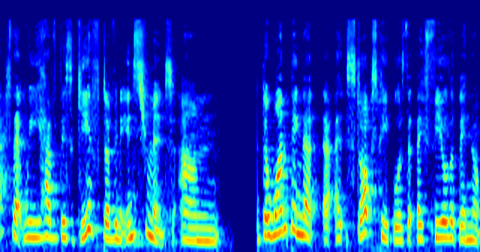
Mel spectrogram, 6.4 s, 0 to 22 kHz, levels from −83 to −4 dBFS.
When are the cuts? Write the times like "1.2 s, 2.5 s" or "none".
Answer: 3.2 s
